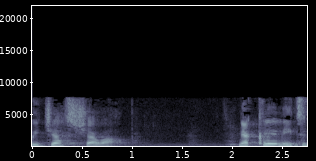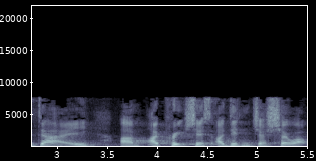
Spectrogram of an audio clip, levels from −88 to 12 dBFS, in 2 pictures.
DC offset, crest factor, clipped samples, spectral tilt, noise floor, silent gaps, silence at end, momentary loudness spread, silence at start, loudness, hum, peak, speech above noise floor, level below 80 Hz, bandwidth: under 0.1%; 20 dB; under 0.1%; -3.5 dB/octave; -57 dBFS; none; 0 s; 6 LU; 0 s; -24 LUFS; none; -6 dBFS; 32 dB; -64 dBFS; 8 kHz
